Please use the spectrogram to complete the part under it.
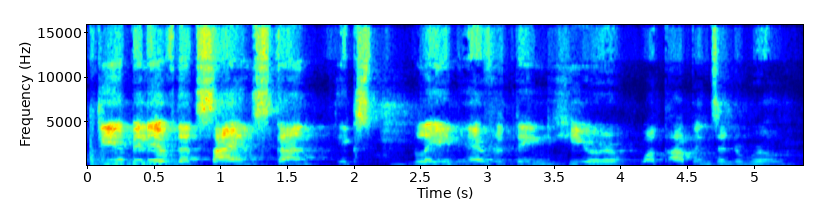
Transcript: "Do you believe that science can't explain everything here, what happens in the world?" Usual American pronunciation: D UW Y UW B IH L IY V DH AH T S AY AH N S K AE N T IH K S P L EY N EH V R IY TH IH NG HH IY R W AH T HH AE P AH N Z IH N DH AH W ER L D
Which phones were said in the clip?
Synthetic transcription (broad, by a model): D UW Y UW B IH L IY V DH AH T S AY AH N S K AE N T IH K S P L EY N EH V R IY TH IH NG HH IY R W AH T HH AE P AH N S IH N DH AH W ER L D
